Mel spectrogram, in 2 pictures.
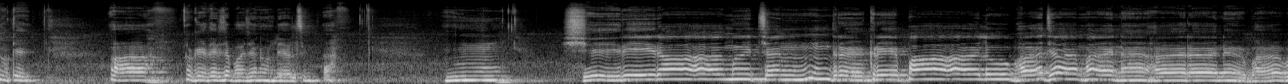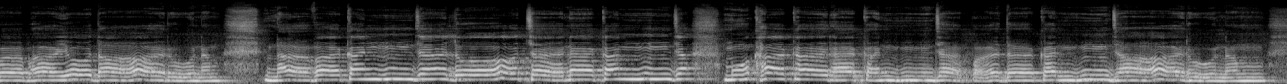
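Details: Pre-therapy sample from a 36-year-old man with ventricular dysphonia; his high-pitched voice has persisted about 20 years, beyond puberty, and laryngoscopy showed mild false vocal fold prominence during phonation.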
